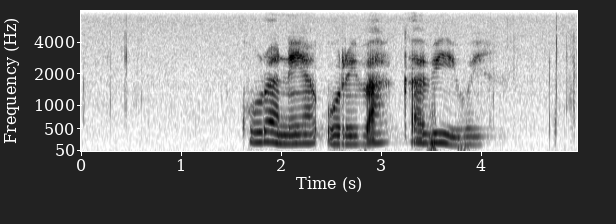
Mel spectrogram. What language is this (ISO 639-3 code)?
ven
